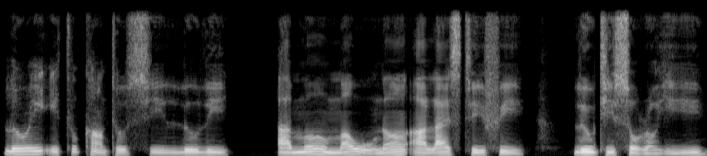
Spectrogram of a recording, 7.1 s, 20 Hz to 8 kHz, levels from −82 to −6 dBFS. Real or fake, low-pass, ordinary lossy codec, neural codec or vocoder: fake; 7.2 kHz; none; codec, 16 kHz in and 24 kHz out, 0.4 kbps, LongCat-Audio-Codec, two codebook decoder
